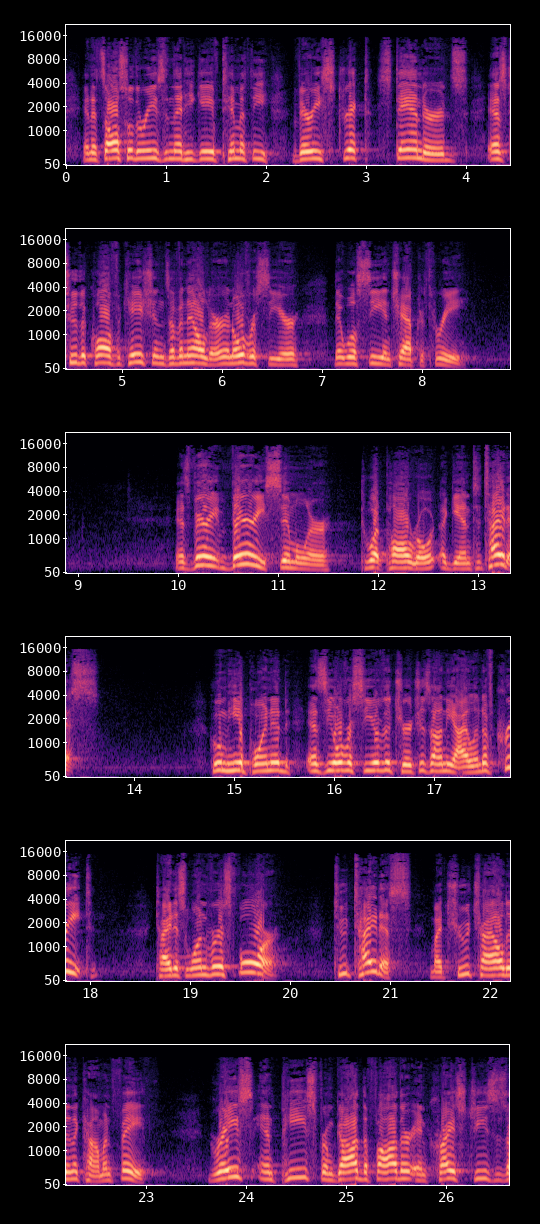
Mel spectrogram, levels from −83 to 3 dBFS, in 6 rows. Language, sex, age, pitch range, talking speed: English, male, 50-69, 170-220 Hz, 170 wpm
